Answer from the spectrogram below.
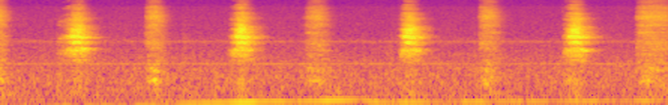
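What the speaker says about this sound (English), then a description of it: "So you're inhaling strongly through the nose, exhaling out through the mouth" Strong yoga breathing during an energy healing practice: four cycles of forceful nasal inhales, each followed by a softer mouth exhale, close and rhythmic with a faint hum behind.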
